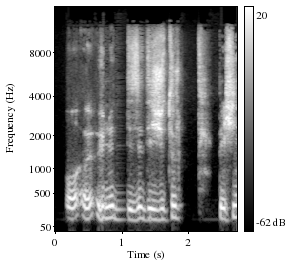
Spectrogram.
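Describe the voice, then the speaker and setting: The man's delivery is very slow. A dark, mellow tone colors his voice. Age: 50s. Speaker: sports journalist and writer. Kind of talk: interview.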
